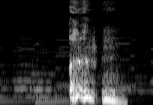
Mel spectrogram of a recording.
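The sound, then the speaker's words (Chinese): A man's feigned throat clearing, two rough, gravelly bursts in quick succession, the second slightly shorter and lower, standing out loudly against a faint, quiet background. “假装清了清嗓子”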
